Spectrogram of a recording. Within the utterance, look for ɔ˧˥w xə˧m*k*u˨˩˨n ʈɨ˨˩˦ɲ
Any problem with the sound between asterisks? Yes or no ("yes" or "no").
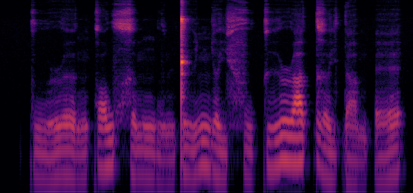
yes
